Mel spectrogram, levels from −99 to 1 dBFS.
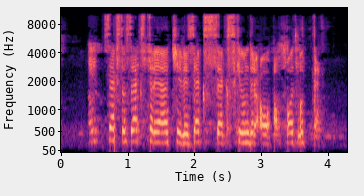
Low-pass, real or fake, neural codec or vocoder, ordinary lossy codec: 9.9 kHz; real; none; AAC, 64 kbps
